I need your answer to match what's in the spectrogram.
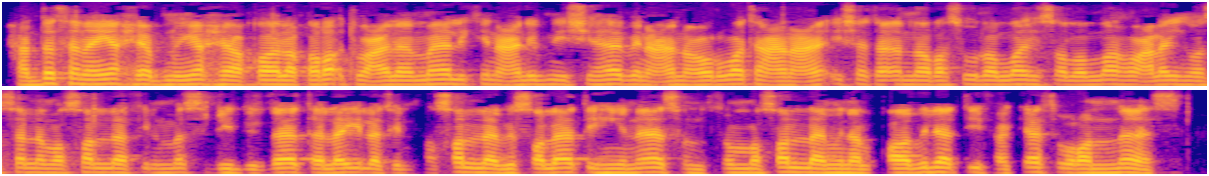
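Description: Male reader, measured hadith recitation, slightly raised pitch, muffled lo-fi recording. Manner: steady measured recitation with small restarts. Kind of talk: reading hadith narrations aloud.

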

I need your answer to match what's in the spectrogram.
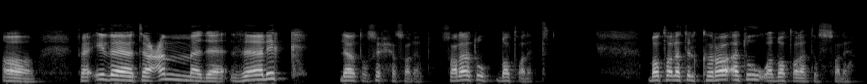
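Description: A man with an Egyptian accent teaching Islamic law, reading a legal text aloud and then explaining it, often pausing to quiz his listeners. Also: high-pitched, dull audio. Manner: reads the text then explains, quizzing listeners with "what?" pauses.

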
